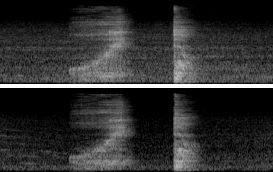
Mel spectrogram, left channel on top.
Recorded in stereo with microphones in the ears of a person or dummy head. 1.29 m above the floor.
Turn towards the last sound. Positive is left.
turn(degrees=35)  # may be behind; listen again after turning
